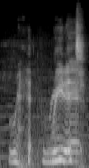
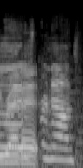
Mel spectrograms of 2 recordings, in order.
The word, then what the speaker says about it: Reddit: Well, he's a prominent user on Read it. I know, I was just laughing because it's supposed to be Reddit. Supposed to be Reddit. It is pronounced as Reddit, yeah.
